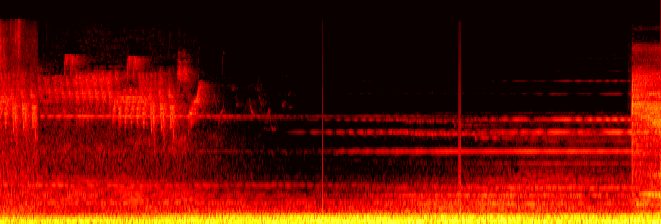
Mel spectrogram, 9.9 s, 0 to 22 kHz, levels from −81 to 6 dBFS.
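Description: At 6.89 s there is a brief jumbled flicker. This is chunks out of order: one 10 ms chunk arrived a single chunk late and played after its successor, so nothing is lost but the sequence swaps, leaving three hard joins.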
